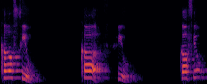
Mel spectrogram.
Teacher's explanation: we have two syllables the first one is stressed second is unstressed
